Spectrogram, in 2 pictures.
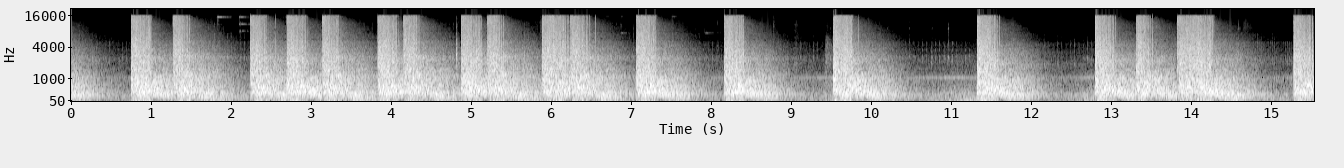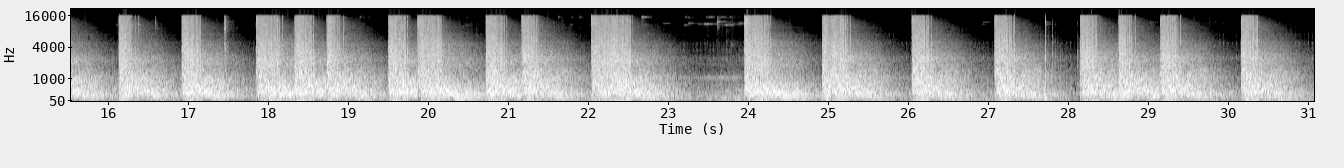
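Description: Taurus PT111 G2 9mm pistol fired round after round in an indoor range, about one to two shots a second with a few short pauses, each shot echoing briefly off the walls.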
